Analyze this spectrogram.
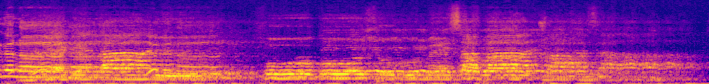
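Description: Gospel choir singing in harmony, holding chords in phrases with short breaks.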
